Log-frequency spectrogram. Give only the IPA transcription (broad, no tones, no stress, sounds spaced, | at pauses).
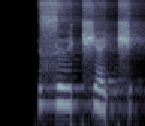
z ɨ t͡ʃ ɛ t͡ʃ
